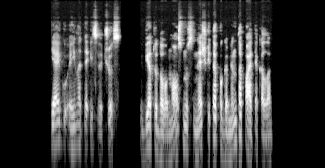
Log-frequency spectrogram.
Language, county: Lithuanian, Vilnius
